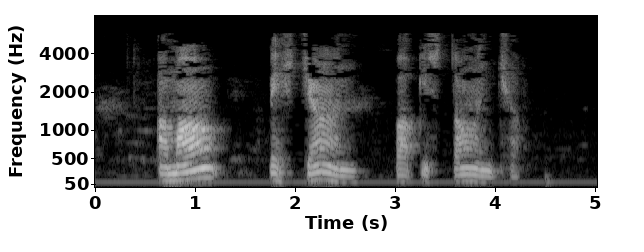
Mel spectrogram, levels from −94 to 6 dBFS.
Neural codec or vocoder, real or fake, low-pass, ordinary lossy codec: none; real; 7.2 kHz; MP3, 24 kbps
